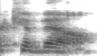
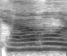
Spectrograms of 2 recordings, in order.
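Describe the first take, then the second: First: Cavill said as kuh-VILL, stressed at the end; second-syllable stress. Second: Cavill said as CAV-ul, stressed at the front; first-syllable stress. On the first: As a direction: say Cavill with a short first syllable, then VILL. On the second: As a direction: say Cavill to rhyme with "gavel". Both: Shown as a demonstration. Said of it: "Which is the right pronunciation?".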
